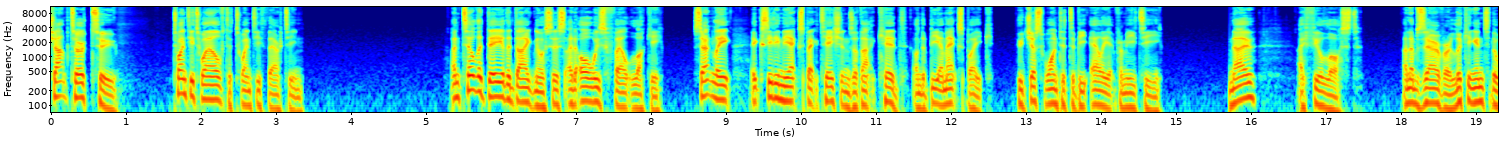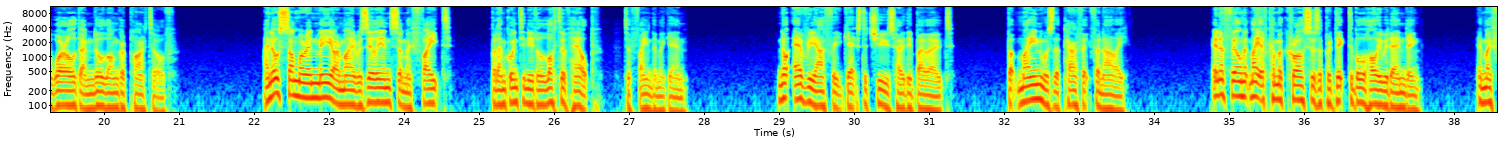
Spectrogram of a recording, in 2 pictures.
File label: Audiobook Example; Sir Chris Hoy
